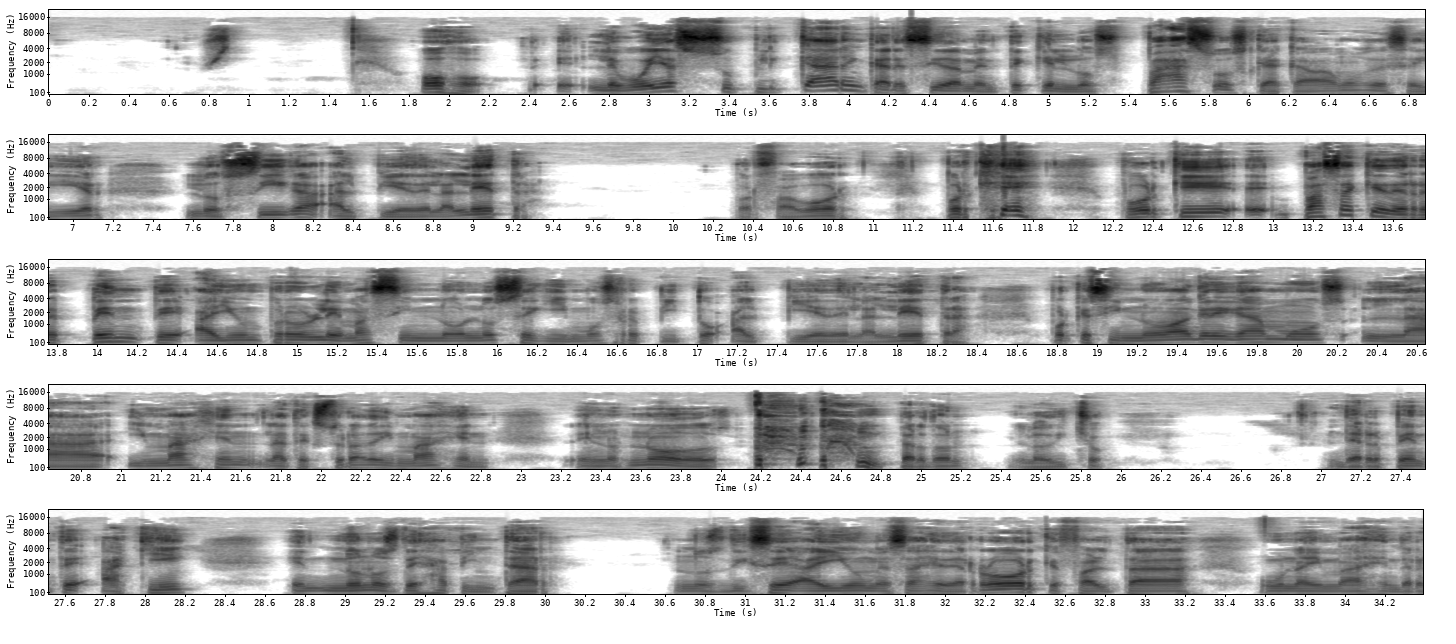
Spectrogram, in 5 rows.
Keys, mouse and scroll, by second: 1.1 click.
